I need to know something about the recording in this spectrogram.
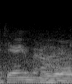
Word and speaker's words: Darien Bernard: Yeah, Darien Bernard.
